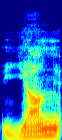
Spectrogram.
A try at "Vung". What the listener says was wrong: Vung. That's a V. Vung. That's a V.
